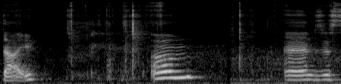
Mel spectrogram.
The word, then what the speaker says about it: dig: Yeah, and it's pronounced die.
